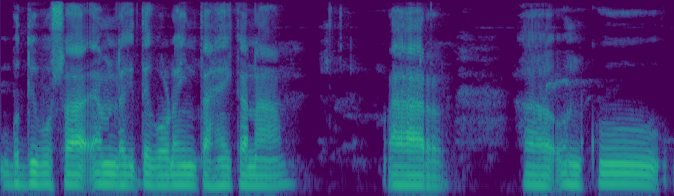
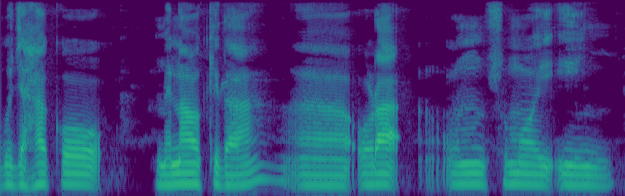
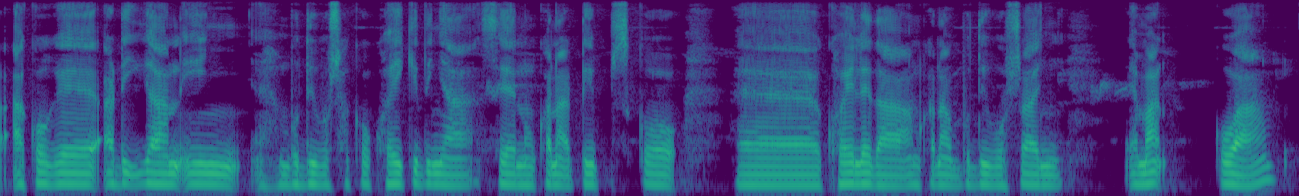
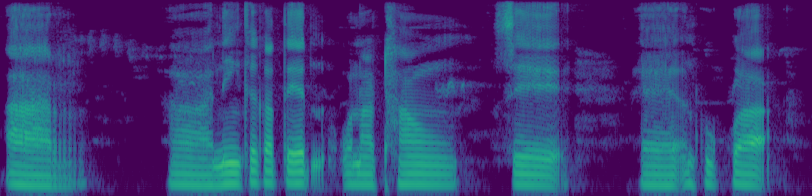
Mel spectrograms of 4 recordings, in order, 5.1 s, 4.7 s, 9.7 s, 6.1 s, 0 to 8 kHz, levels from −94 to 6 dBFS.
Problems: background sounds at intervals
